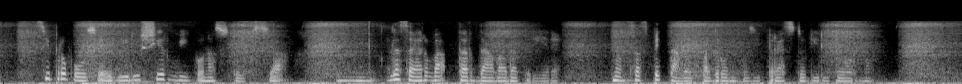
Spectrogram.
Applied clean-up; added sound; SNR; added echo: none; Breathing; 4 dB; none.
